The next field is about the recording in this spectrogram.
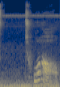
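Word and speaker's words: toile: voil rhymes with royal tuall however is completely different it is pronounced the french way and it is actually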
